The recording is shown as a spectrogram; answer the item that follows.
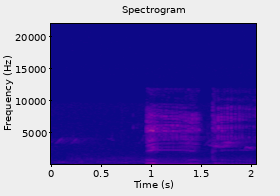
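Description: A person's wordless vocal sound about a second in, falling in pitch and held for about half a second, followed by a shorter one.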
